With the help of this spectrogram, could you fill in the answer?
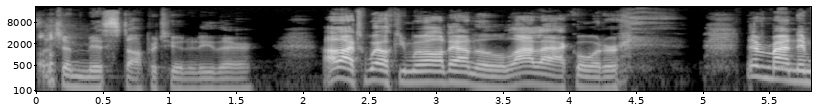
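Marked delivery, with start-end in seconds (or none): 2.2-5.8 put-on Florida accent. Game master playing the Florida family welcoming visitors, loud Florida accent. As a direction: play it as a loud Florida host. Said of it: "like, the Florida family".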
